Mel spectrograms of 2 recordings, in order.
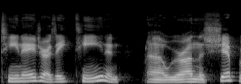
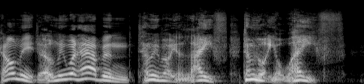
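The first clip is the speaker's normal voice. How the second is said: pitched-up, prodding voice, raised a notch; 6 semitones higher than usual. Retelling a scene from a show, doing a best Sisko impression. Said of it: "that's my best Sisko".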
